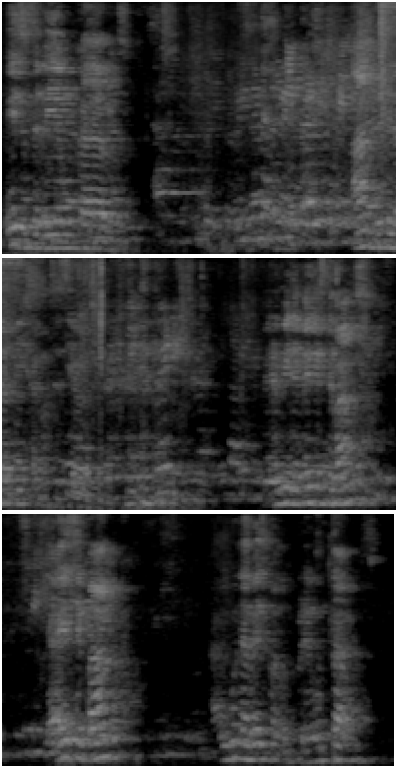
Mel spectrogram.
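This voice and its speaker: A man lectures on anatomy to a room of students, constantly asking questions and approving their replies. His voice sits a little high and sounds distant from the microphone. The room is very echoey, with students murmuring behind him. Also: over a noisy crowd. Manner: asks quick questions and confirms answers with "correcto, muy bien". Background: students murmuring answers.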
